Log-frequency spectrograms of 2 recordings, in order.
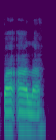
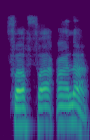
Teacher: Seharusnya fa'ala, terbuka. Ya, keluar udaranya. Huruf fa-nya jelas. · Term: hamas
